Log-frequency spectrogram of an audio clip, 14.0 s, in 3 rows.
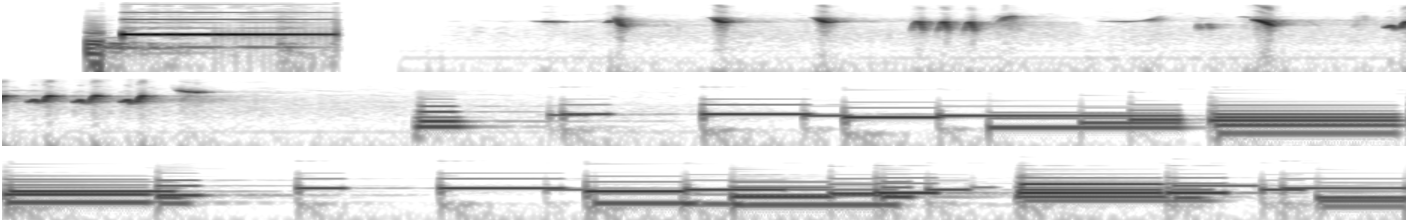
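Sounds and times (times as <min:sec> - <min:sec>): test-tone beep: 0:00.3 - 0:01.2
small bird chirping: 0:01.5 - 0:07.1.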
